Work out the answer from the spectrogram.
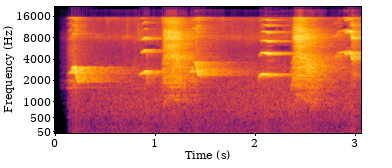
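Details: Combined song of a crested drongo and an ashy drongo: clear whistled notes held level, then stepping down, broken by loud harsh buzzy bursts, two phrases in three seconds.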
